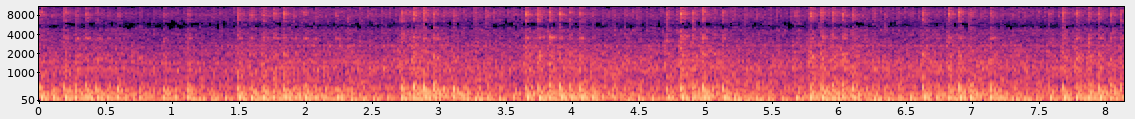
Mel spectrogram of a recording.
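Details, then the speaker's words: Small red single-cylinder moped, cold start, choke just turned off: low steady putter with a gentle swell about once a second as the governor holds idle while warming up; normal idle. "Turned her choke off there. You can hear the governor maintaining the idle."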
